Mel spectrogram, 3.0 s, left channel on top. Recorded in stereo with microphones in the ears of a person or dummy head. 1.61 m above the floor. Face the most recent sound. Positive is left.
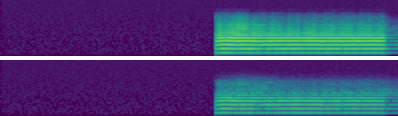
turn(degrees=70)  # may be behind; listen again after turning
